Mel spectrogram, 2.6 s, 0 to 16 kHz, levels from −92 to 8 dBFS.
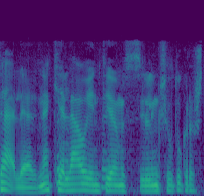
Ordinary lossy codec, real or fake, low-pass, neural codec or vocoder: AAC, 48 kbps; real; 7.2 kHz; none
